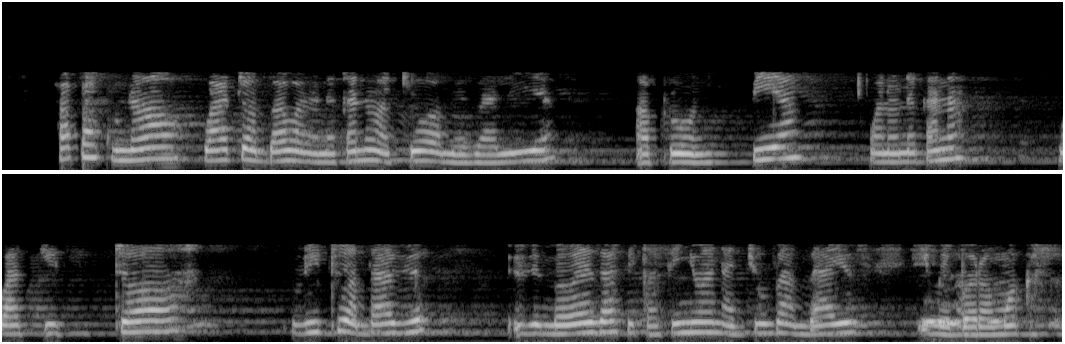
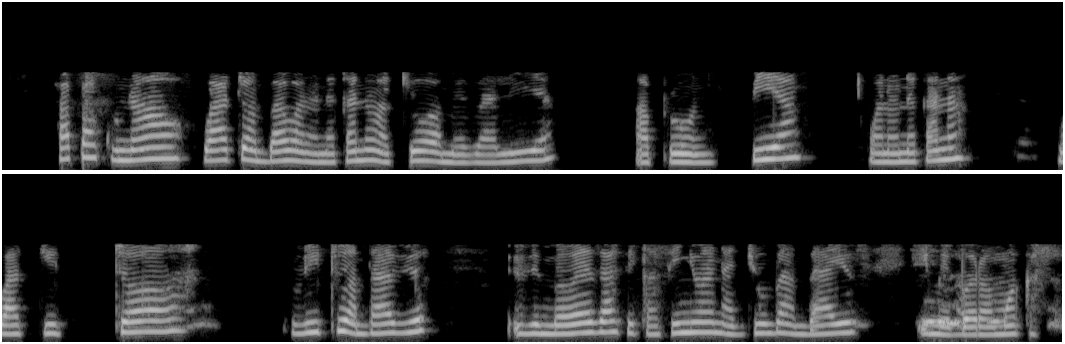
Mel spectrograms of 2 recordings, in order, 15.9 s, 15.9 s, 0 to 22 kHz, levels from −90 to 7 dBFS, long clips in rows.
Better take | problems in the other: second | room echo; dies away in 1.1 s

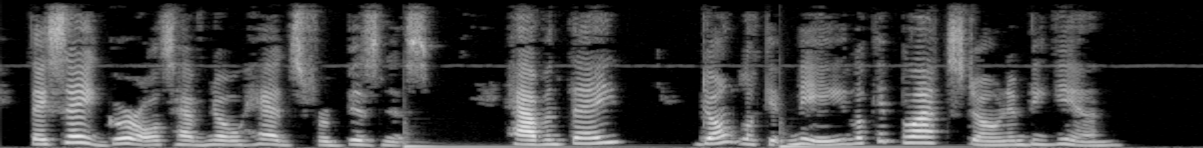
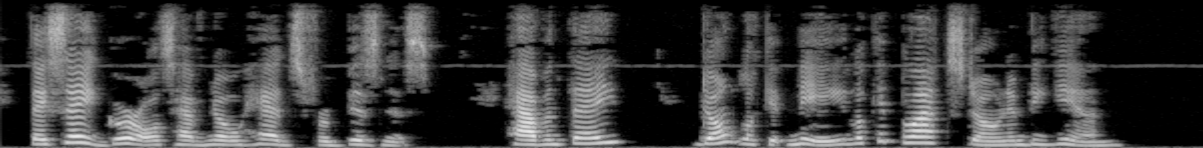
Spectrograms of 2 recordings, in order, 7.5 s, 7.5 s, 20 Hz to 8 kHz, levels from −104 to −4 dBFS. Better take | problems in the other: second | background sound (Tabla); 15 dB below the speech

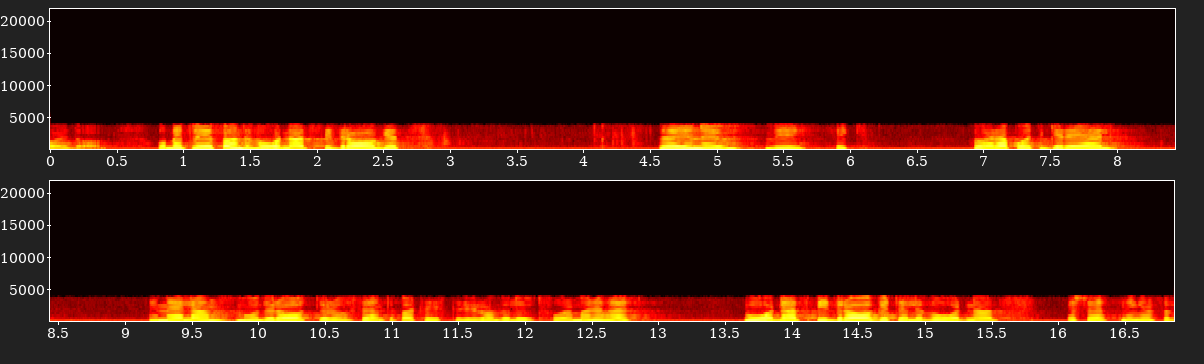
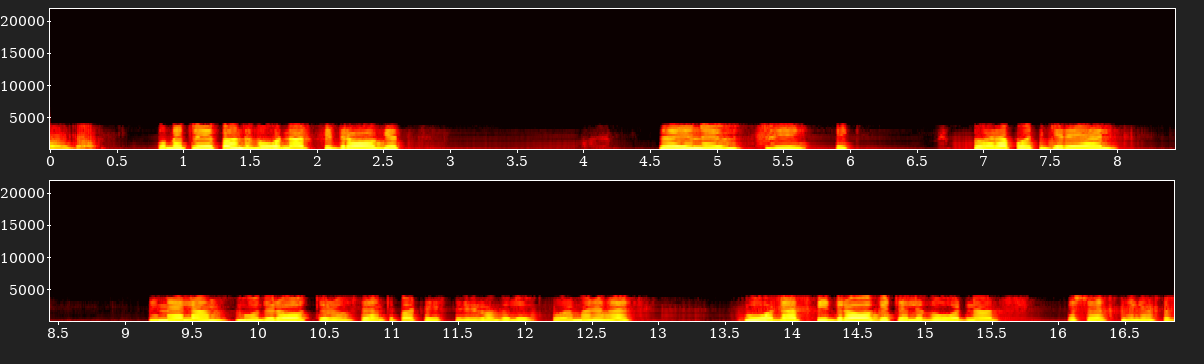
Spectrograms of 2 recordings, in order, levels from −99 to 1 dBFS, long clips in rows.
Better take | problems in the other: first | noise reduction (neural mask model RNNoise)

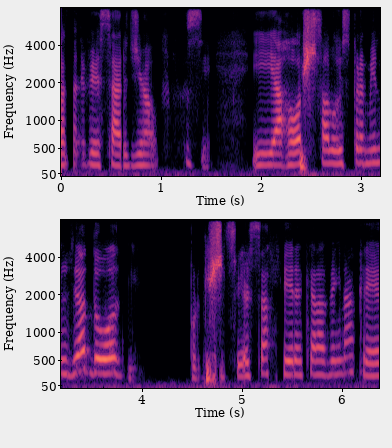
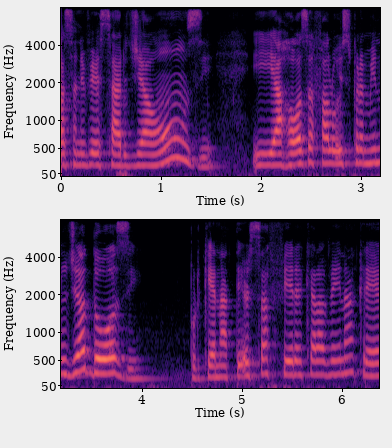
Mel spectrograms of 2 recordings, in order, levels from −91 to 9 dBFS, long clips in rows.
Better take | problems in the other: second | noise reduction (neural diffusion model UNIVERSE++)

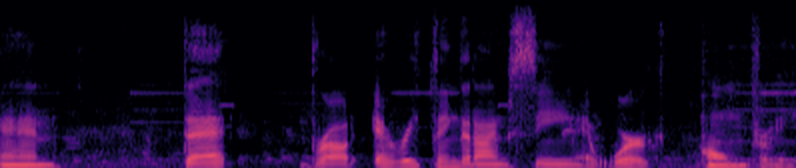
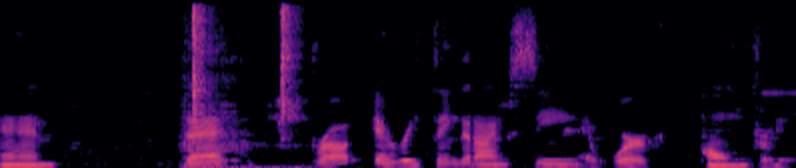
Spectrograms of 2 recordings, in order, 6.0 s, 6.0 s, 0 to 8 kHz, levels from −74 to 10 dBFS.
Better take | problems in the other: first | noise reduction (classical method Wiener filter)

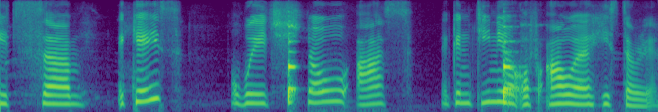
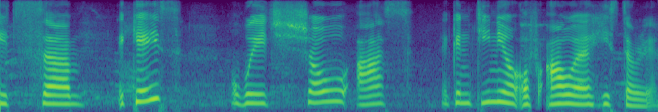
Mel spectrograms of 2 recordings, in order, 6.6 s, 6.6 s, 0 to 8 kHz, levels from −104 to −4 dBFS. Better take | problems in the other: second | noise reduction (neural mask model RNNoise)

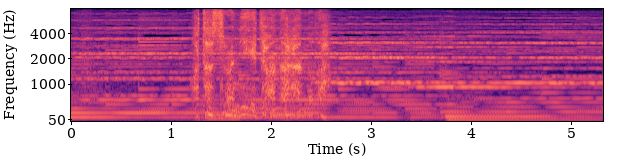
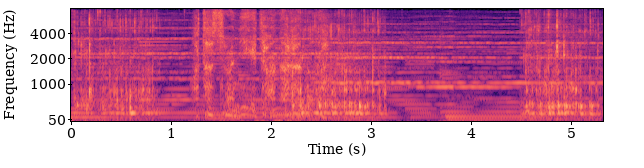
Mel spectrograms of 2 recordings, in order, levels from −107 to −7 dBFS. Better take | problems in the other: first | background sound (Liquid); 1 dB below the speech

